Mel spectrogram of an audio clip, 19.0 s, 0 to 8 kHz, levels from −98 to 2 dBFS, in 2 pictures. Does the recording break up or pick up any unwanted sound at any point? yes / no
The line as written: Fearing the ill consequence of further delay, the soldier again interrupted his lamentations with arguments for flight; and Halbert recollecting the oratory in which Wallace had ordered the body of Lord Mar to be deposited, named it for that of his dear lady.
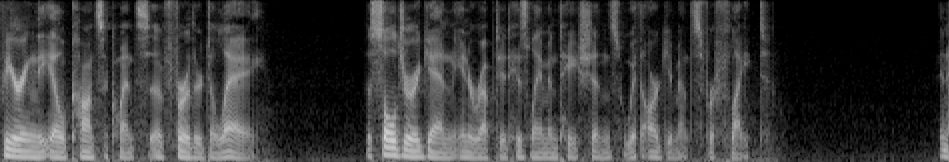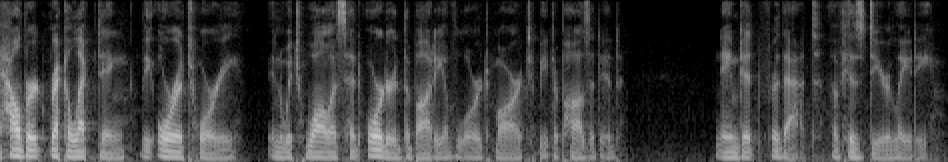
no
